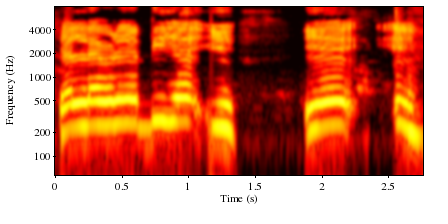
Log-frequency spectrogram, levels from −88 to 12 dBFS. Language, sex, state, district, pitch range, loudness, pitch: Hindi, female, Bihar, Darbhanga, 240-305 Hz, -12 LUFS, 260 Hz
